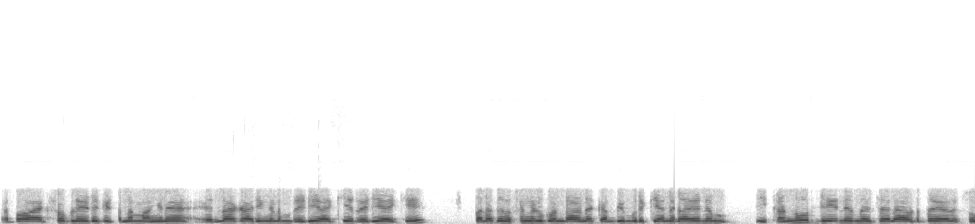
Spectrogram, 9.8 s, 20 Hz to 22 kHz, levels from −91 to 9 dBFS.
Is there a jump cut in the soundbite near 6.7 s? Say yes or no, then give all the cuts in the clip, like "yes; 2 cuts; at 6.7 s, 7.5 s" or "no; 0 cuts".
yes; 1 cut; at 6.7 s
